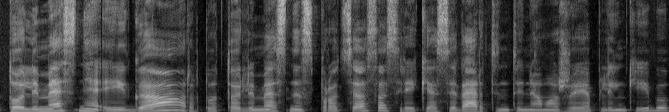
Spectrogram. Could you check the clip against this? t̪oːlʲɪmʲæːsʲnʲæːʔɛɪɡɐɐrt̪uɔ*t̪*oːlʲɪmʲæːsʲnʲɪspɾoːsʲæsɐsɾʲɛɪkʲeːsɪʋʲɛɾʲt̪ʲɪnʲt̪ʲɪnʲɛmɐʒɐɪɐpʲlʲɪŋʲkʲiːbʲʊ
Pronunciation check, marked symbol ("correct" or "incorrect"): correct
